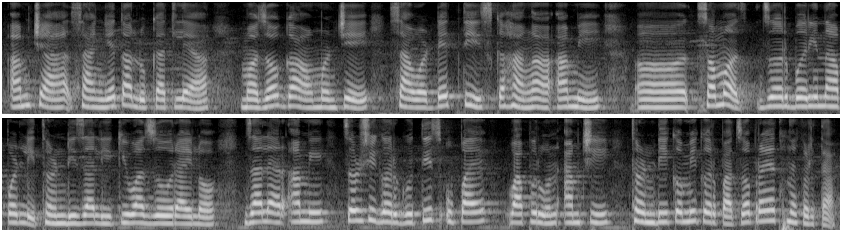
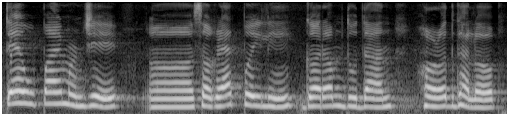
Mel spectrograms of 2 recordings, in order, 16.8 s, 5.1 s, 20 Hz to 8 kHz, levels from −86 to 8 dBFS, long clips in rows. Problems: constant background noise, background conversations at intervals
